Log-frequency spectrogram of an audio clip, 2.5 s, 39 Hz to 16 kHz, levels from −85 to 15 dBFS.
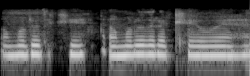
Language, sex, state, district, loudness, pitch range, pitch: Hindi, female, Bihar, East Champaran, -13 LUFS, 210-220 Hz, 215 Hz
